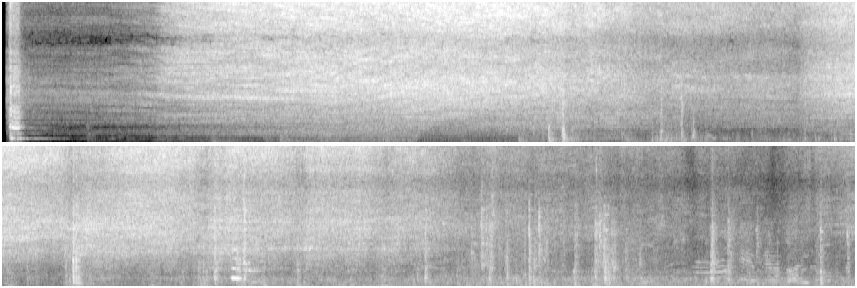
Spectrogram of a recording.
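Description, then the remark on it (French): A steam locomotive of the Scarpe steam railway hisses steadily during a short stop at the line's terminus, a broad loud wash of escaping steam with scattered clanks and knocks, while a man talks faintly in the background. “Durant la courte pause du train du chemin de fer à vapeur de la Scarpe, au terminus de la ligne, j'ai pu rencontrer un des voyageurs.”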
